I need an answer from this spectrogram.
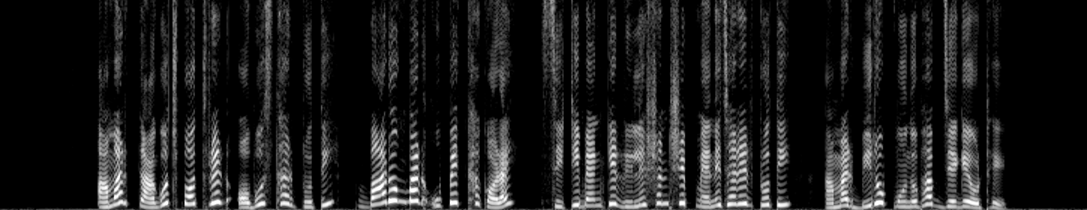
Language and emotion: Bengali, disgusted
